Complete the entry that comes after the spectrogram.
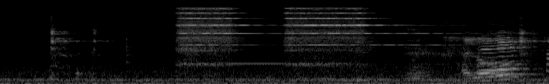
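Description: A telephone rings in two loud bursts of bright, trilling bell tone during a street play scene, separated by a short pause, over low background murmur and a faint voice near the end.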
